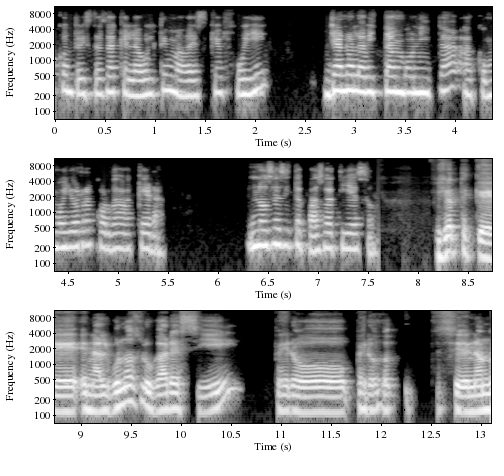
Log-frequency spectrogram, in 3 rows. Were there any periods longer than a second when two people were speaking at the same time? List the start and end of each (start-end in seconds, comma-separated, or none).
none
